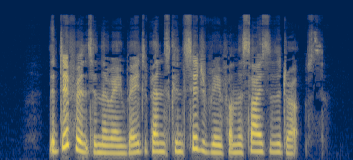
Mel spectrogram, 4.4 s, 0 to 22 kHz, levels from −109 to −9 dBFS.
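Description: From the start the whole clip carries the sound of HE-AAC compression, most likely at around 24 kbps, and the codec damage is plainly audible. The upper spectrum is rebuilt from copied lower bands under a coarse envelope, so its harmonics do not line up with those beneath, and s sounds come out gritty or lispy. On a spectrogram nothing appears above 14.9 kHz, and the replicated treble looks blocky and repetitive rather than continuous.

At 0.67 s a channel delay (comb filtering) begins and lasts to the end at 4.42 s. One channel arrives roughly two samples late, about 0.05 ms, and when the two are summed to mono, content common to both cancels at evenly spaced frequencies. With a delay this short the first notch sits near 10 kHz, so the effect is a dulled top end. A spectrogram shows a dark notch band around 10 kHz from 0.67 s onward.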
